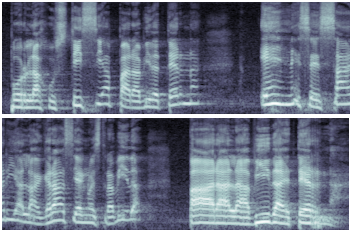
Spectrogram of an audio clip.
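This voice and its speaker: A male preacher giving a joking Sunday sermon and reading scripture, swinging from loud proclamations to hushed asides. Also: high voice, creaky. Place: church sanctuary. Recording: long church-hall reverb.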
